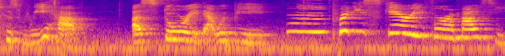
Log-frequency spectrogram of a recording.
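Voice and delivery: ordinary delivery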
